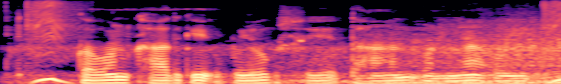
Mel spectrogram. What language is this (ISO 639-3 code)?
bho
